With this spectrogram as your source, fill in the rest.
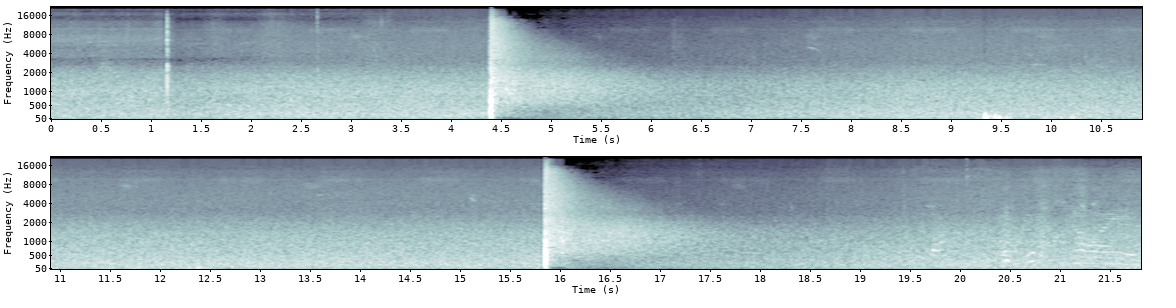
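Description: Two sharp, loud gunshots about eleven seconds apart during an outdoor dog temperament test, each echoing and fading, over a low wind hiss with a faint thump between them.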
